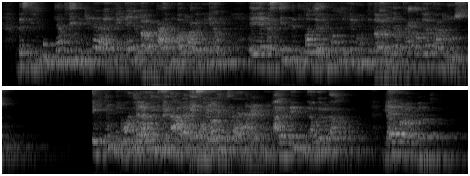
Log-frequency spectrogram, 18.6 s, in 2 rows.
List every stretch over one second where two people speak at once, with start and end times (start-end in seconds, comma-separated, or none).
11.9-14.3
